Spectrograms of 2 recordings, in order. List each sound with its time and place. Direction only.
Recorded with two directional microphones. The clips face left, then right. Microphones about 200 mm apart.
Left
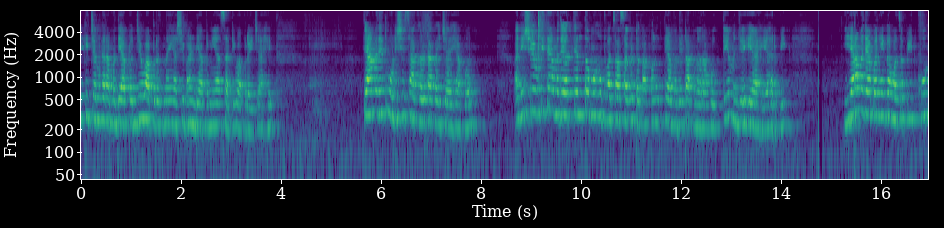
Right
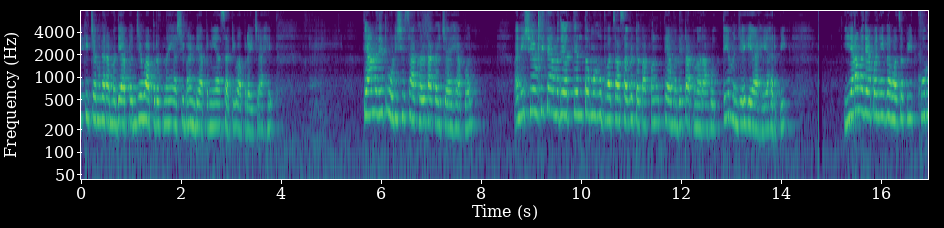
0.0 s a woman's voice: 35° right (ahead or behind)
5.6 s a woman's voice: 45° right (ahead or behind)
8.6 s a woman's voice: 45° right (ahead or behind)
15.3 s a woman's voice: 45° right (ahead or behind)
